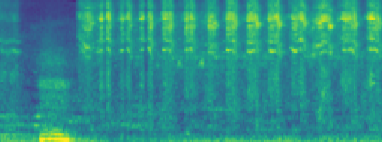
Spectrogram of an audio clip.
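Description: A high-pitched electric nail drill files a fingernail, its rasping whine pulsing in a regular rhythm after a brief quieter start.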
